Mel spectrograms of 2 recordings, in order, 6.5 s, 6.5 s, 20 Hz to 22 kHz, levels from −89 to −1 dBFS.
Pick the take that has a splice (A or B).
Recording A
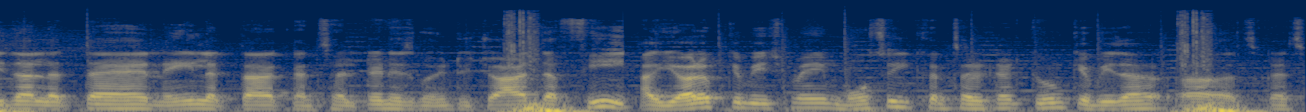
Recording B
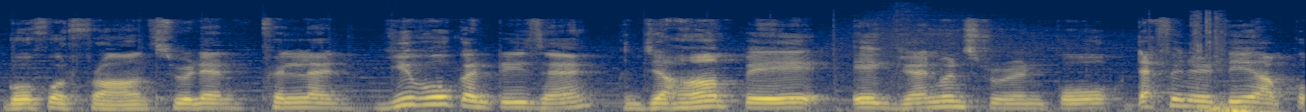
A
